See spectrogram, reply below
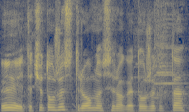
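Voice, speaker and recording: A man's voice: fairly high pitch, very fast, dark tone. Scared, jumpy man streaming horror games. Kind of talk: casual co-op gameplay commentary.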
